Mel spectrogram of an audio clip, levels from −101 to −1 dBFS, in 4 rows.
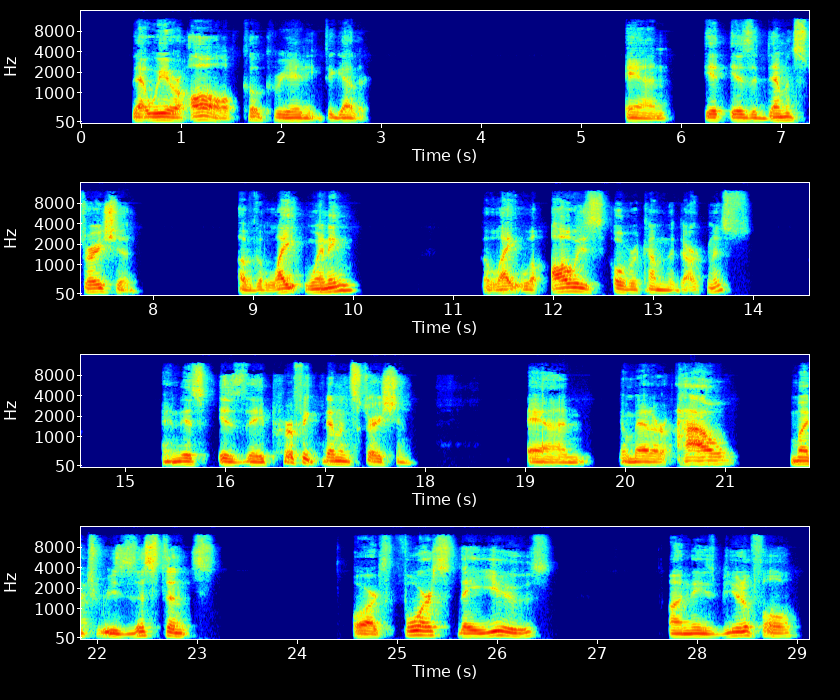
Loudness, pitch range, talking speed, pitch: -21 LUFS, 95-115 Hz, 85 wpm, 100 Hz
